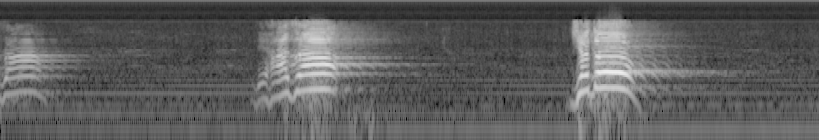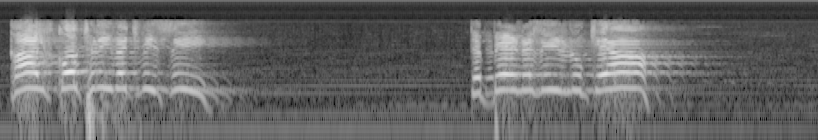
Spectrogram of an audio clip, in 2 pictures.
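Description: An elderly man shouts a speech forcefully into a microphone, in loud bursts with pauses.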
